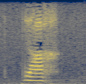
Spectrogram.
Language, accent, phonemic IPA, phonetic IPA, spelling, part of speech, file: Armenian, Eastern Armenian, /d͡zɑχ/, [d͡zɑχ], ձախ, adjective / noun / adverb, Hy-ձախ.ogg
- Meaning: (adjective) 1. left; left-hand 2. unsuccessful; unfortunate 3. left; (noun) left, the left side; the left hand; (adverb) to the left (of)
